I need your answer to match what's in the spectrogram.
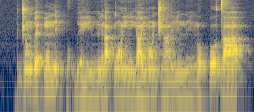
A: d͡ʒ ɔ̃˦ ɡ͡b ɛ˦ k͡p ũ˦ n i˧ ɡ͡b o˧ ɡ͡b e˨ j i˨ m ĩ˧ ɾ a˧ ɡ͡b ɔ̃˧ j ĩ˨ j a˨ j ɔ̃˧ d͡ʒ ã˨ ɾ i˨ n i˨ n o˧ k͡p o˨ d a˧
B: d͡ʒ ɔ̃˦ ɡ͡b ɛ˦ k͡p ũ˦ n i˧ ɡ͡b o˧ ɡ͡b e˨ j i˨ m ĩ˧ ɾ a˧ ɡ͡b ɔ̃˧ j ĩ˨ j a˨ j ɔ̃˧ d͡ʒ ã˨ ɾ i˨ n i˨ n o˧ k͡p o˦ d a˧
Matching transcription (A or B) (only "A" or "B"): B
